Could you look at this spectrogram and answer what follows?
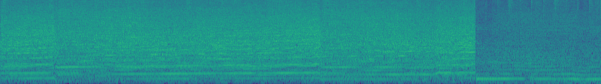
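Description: Race cars accelerating and overtaking, loud engines revving and climbing through gears with abrupt shifts, steady and close, no speech.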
